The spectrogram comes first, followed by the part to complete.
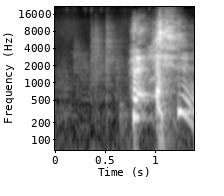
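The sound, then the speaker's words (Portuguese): A soft breathy build-up gives way to a loud sneeze, its explosive burst quickly followed by a second gusty expulsion and a brief trailing exhale. “e agora vou espirrar só aqui um breve segundo.”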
